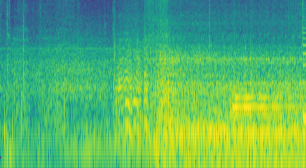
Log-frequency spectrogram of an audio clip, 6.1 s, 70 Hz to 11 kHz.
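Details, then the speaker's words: 2011 BMW X5 3.0L diesel towed in as a crank no start, cranked with a voltmeter connected: catches, then an uneven, lumpy, wavering idle struggling to keep running before dying; rough running after start. "hold on this is odd because when this vehicle got dropped off it was just cranking it wasn't starting but this time it started and then it died again"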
